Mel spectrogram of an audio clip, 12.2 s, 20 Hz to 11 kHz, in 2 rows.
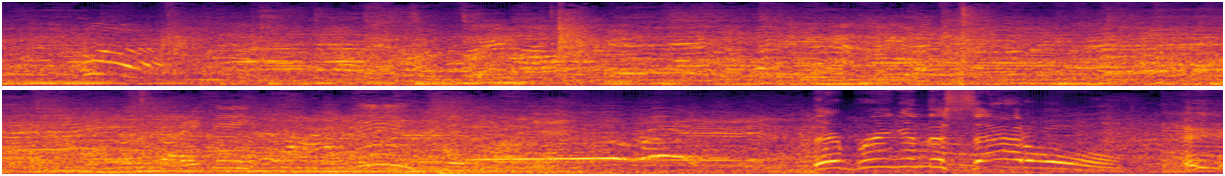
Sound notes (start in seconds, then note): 2.7 claps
